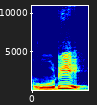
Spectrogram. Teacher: 혀끝을 잇몸에 가볍게 대었다가 떼는 소리를 우린 탄설음이다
